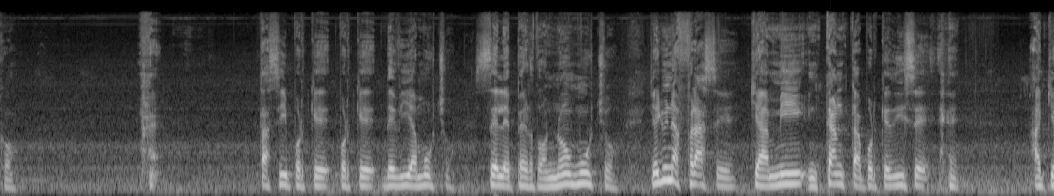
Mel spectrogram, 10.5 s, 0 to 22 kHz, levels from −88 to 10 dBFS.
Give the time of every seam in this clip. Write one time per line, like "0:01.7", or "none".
0:02.5
0:03.3
0:04.7
0:07.4
0:08.1

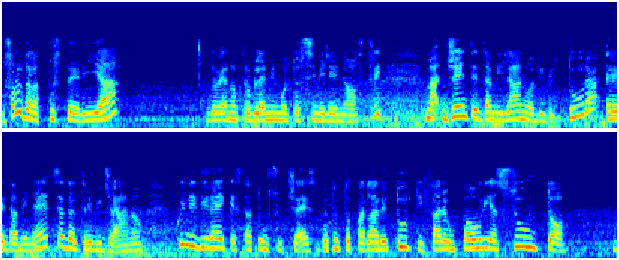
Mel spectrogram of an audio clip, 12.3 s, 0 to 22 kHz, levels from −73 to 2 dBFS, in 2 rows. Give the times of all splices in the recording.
0:09.3

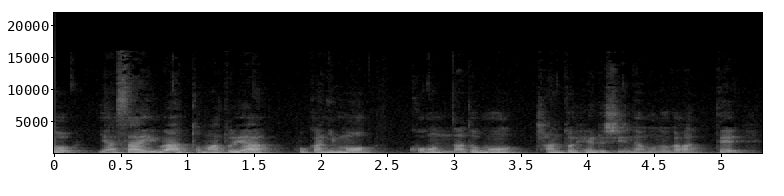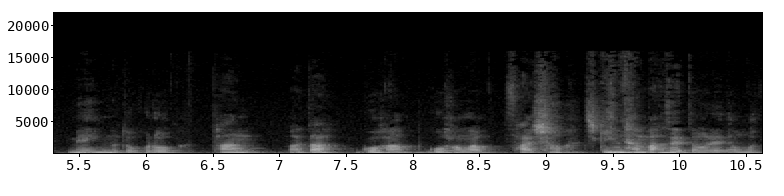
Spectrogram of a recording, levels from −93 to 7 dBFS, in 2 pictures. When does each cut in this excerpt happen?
none

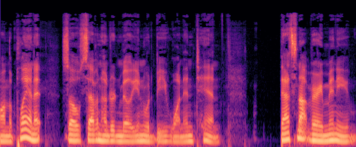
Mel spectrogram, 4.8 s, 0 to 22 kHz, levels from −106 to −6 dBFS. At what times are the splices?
none

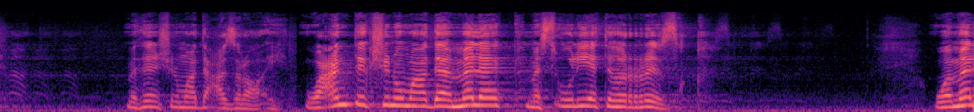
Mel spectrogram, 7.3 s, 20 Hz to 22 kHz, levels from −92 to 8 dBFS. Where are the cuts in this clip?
0:02.2

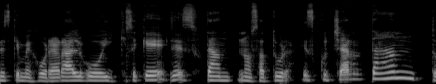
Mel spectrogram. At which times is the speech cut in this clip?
0:01.3
0:01.7
0:02.3

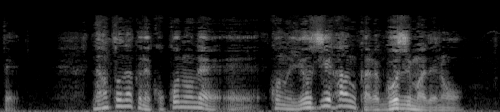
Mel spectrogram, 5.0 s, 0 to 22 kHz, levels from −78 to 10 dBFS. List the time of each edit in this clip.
0:02.7

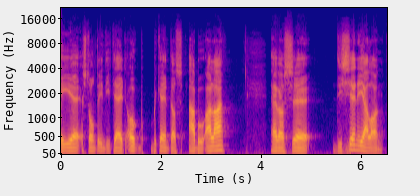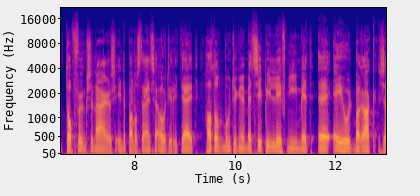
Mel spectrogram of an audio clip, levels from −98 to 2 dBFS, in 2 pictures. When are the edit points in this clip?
0:09.3

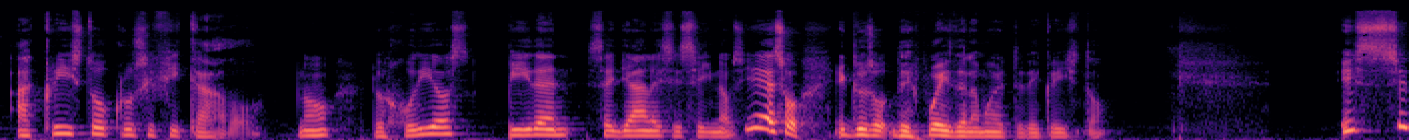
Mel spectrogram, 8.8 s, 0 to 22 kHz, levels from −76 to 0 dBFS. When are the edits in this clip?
0:01.8

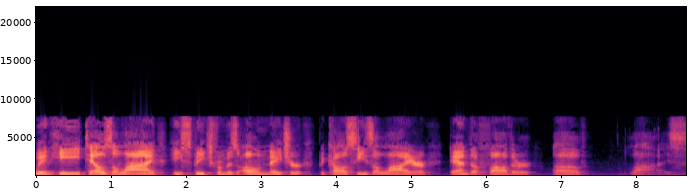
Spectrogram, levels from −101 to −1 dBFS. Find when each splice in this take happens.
none

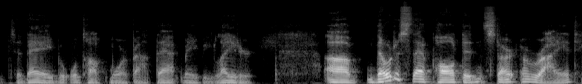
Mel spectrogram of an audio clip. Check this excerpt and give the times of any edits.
none

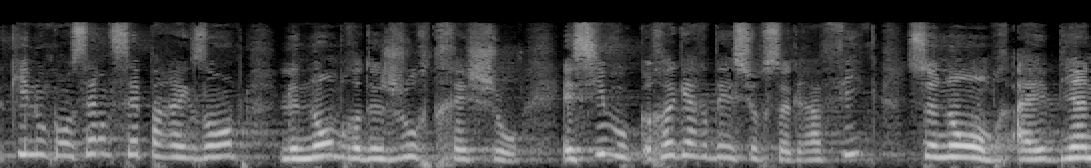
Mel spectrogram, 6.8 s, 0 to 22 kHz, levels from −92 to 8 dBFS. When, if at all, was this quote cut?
none

